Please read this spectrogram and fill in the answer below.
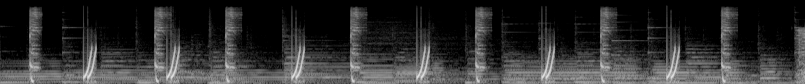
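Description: Cartoon 'plop' sound effects: a quick rising bloop about one and a half times a second, a dozen in all, each as another toy train wheel pops onto the track, over cheerful children's background music.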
